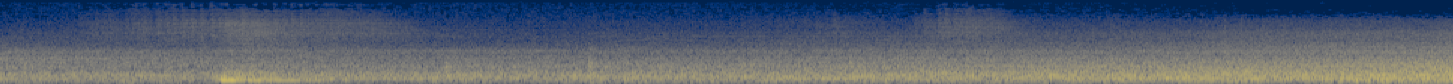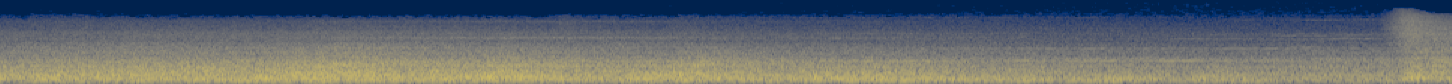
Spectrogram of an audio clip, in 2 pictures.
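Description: A low thump about one and a half seconds in, then the rumble of a passing train that swells over several seconds, is loudest around the middle and fades again.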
